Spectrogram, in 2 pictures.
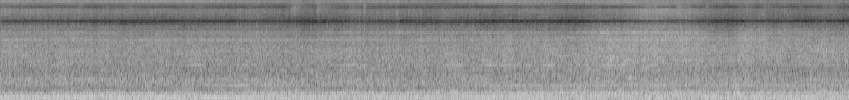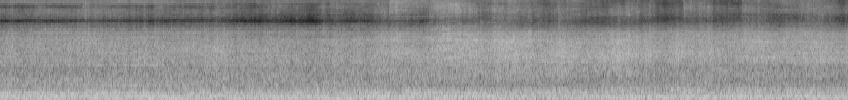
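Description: Ferromex freight train's covered hopper cars rolling past close by: a steady rumble of steel wheels on the rails, with a low drone that fades out about two-thirds of the way through.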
